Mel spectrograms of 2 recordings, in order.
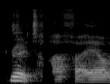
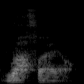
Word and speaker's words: Rafael: a port it's portuguese it's pronounced like a portuguese you know language which the r has an age sound right rafael instead of raphael right look i'll be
